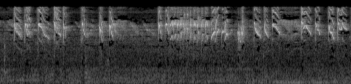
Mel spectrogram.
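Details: Rough ngeriwik chatter from a young oriental white-eye goading another bird to sing: clusters of piercing high chips repeated in quick bursts, with a brief sustained shimmering warble in the middle.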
